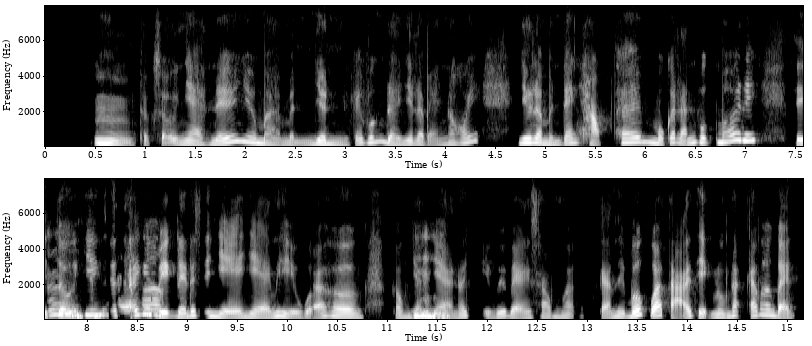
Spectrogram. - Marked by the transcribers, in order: laugh
- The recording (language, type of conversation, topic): Vietnamese, advice, Bạn cảm thấy quá tải thế nào khi phải lo giấy tờ và các thủ tục hành chính mới phát sinh?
